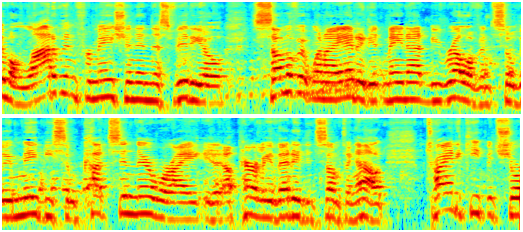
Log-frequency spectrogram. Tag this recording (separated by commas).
rooster, Speech, Cluck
